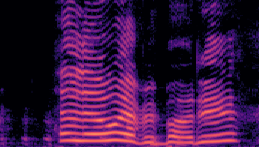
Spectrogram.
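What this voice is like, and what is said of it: Southern belle voice, Muppet-like. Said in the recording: “my Jamie Lee Curtis impersonation... That sounds nothing like her... Why does she sound like she is Southern Belle, like sitting on the porch drinking some sweet tea?... Sounds like a Muppet.”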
